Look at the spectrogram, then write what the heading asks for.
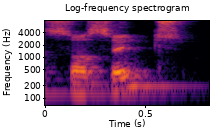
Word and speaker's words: sausage: Here we have D, you say, when you say it, the same we have D here. We don't have, of course, D when we write, but when you pronounce, you say, so, sid, sij, sij, okay? Very important, sausage, sausage.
